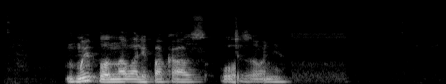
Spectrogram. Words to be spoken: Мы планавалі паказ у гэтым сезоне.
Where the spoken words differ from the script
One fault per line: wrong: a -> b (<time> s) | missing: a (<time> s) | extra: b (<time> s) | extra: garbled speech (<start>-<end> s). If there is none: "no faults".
missing: гэтым (2.4 s)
